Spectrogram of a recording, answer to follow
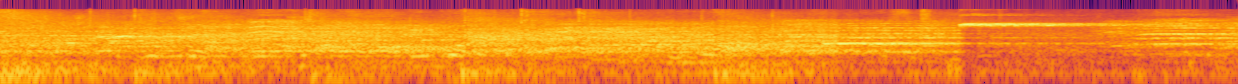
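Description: A volleyball is struck and hits the hard gym floor amid players' voices in a large, echoing gym. About five seconds in comes a brief, steady, high-pitched tone.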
